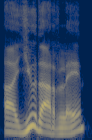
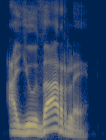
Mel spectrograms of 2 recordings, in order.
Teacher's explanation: The emphasis, the stress, it's on that second to last syllable.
